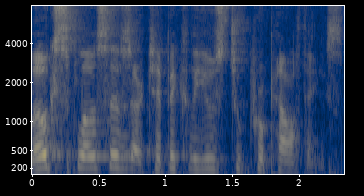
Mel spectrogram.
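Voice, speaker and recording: A man speaks with an Israeli accent. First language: Hebrew. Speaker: conference speaker, computer engineer. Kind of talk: conference presentation. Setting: conference room with audience. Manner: halting, many fillers.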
